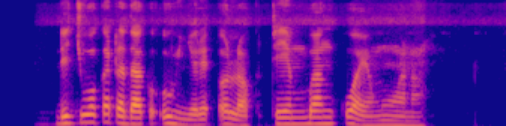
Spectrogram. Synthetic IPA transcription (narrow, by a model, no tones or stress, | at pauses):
dit͡ʃwɔkatad̪akɔʔowiɲd͡ʒoɾɛʔɔlɔktɪmbaŋkwajɔŋwɔnɔ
